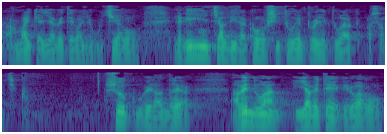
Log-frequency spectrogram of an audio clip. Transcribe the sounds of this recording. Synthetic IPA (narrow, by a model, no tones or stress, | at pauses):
amajkaiʎaβ̞e̞t̪e̞β̞aɲo̞ɣut͡ʃiaɣ̞o̞le̞ɣ̞iɣint͡ʃald̪iɾako̞sit̪ue̞mpɾo̞je̞k̚t̪uakasalt͡se̥ko̥ | sukuβe̞ɾaand̪ɾe̞akaβ̞e̞nd̪uaniʎaβ̞e̞t̪e̞ɣe̞ɾo̞aɣ̞o̞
